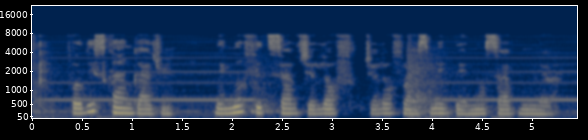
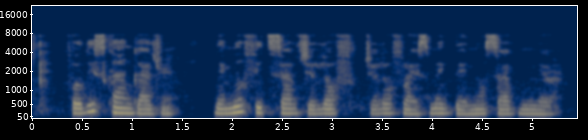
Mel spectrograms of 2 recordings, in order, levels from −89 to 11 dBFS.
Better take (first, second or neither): second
